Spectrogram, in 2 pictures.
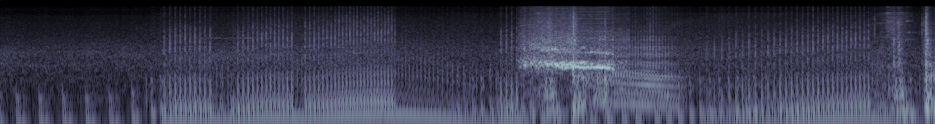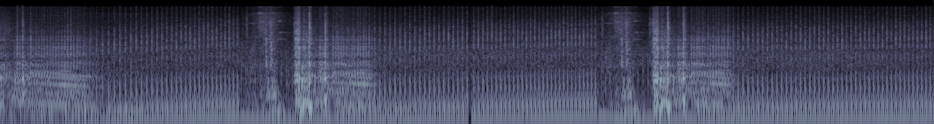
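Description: A motorcycle engine revs and roars steadily.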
